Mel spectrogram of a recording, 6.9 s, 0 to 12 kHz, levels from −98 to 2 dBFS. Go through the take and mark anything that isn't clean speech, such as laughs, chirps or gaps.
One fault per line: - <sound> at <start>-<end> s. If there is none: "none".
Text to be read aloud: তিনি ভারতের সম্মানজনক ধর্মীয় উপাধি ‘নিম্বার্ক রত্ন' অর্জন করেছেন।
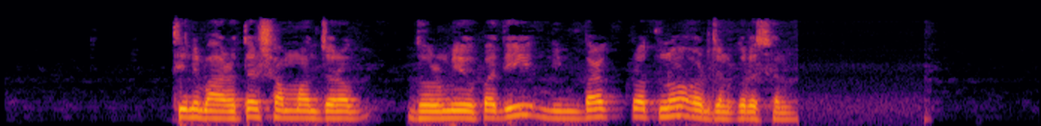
none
